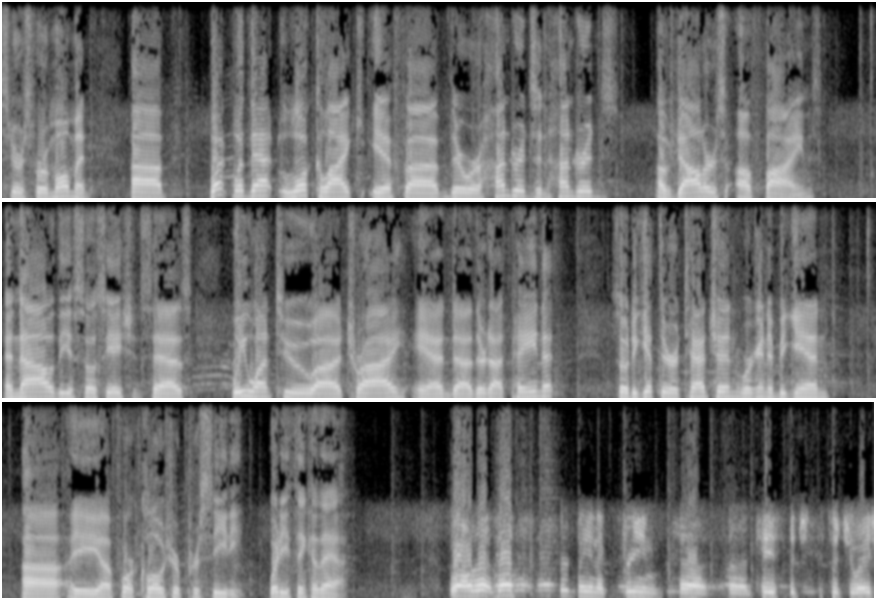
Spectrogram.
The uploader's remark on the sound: Live at the MN State Fair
